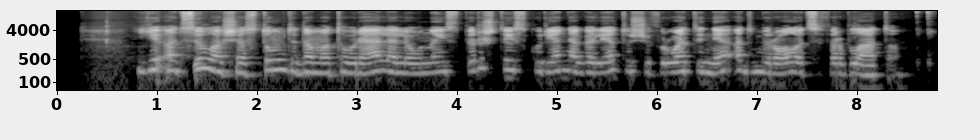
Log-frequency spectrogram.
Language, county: Lithuanian, Vilnius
